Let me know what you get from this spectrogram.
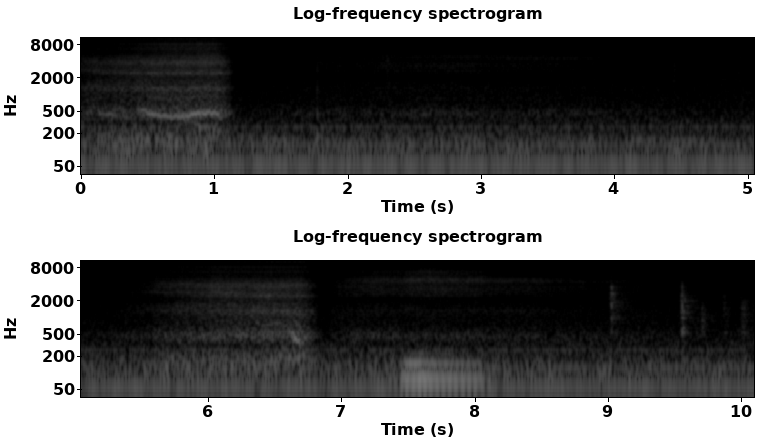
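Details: Sleeping pig named Queenie snoozing: two long airy breaths with broad hissing noise, each about a second, spaced roughly six seconds apart, followed by a short deep rumbling snore and a few faint clicks.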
